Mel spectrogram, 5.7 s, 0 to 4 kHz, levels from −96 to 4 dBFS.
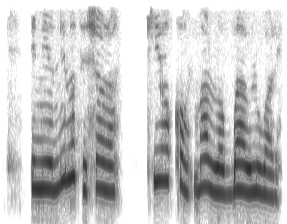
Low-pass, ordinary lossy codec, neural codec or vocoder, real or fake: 3.6 kHz; MP3, 32 kbps; none; real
